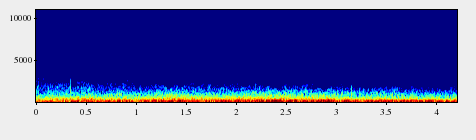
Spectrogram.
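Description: Deep, steady rumbling drone of cinematic sound design, with a held low tone coming in about halfway through.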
